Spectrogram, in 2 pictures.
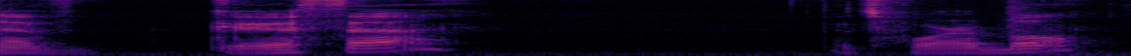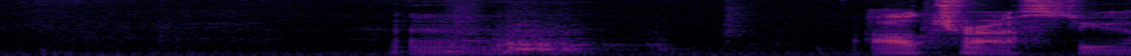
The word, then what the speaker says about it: Goethe: In German, his name would be pronounced something along the lines of Goethe. Goethe. Goethe. However, in English, it is usually said as Goethe.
